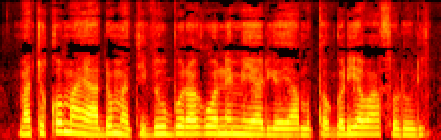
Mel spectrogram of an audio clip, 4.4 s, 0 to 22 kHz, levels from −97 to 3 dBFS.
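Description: Right from the start the speech has a swirly, hollow, smeared quality, with soft attacks and nothing above about 19.9 kHz. That's more damage than a single MP3 pass near 100 kbit/s would do, so it's likely generation loss, with around fifteen re-encodes each piling up fresh quantisation noise and spectral holes.

Between 2.43 and 2.82 s there are four CD scratch ticks, the longest only about a millisecond long. A scratch wipes out more data than error correction can rebuild once per disc revolution, so the player briefly interpolates or mutes, and you hear a quick run of regular clicks.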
